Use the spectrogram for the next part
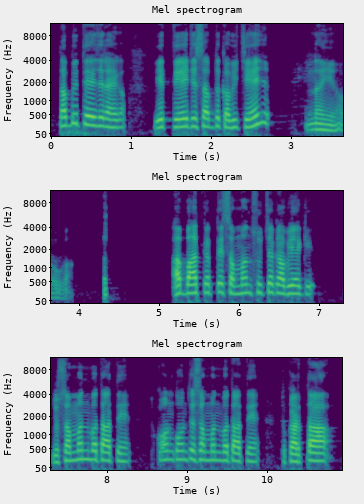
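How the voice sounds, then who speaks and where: A male teacher from giving a classroom grammar lesson, asking the class questions, answering them himself and repeating key words slowly. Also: sits high, clear, resonant tone, no echo, studio quality.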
